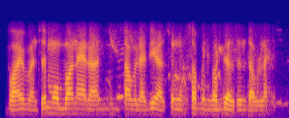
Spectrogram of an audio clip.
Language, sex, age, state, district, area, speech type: Nepali, male, 18-30, West Bengal, Kalimpong, rural, conversation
